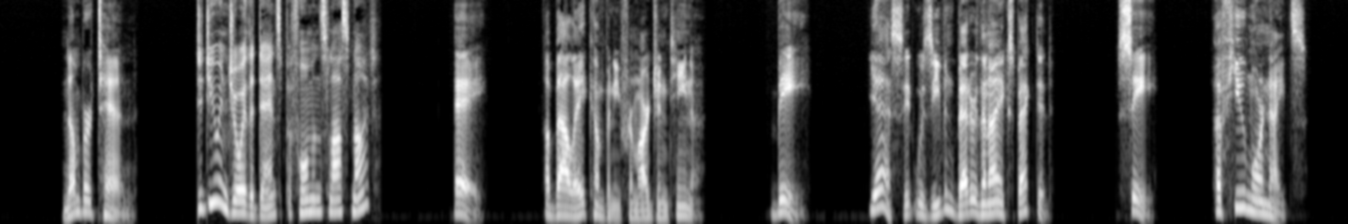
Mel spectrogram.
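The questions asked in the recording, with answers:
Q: Did you enjoy the dance performance last night?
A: B: Yes, it was even better than I expected.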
